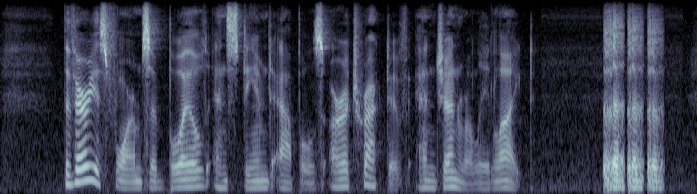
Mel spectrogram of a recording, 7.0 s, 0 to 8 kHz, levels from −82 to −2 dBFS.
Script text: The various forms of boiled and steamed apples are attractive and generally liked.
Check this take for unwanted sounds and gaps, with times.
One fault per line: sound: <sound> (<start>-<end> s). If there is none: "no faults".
sound: laugh (6.0-6.6 s)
